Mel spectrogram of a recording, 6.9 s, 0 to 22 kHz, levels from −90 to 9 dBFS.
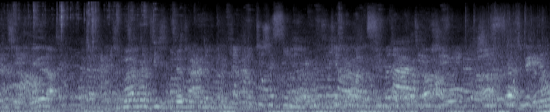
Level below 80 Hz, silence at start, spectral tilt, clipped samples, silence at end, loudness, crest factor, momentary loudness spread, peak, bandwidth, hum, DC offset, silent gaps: -44 dBFS; 0 s; -5 dB/octave; under 0.1%; 0 s; -27 LUFS; 18 dB; 7 LU; -8 dBFS; over 20 kHz; none; under 0.1%; none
